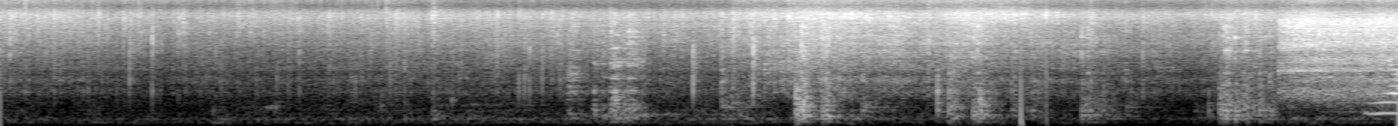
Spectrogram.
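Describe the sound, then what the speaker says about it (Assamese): Potatoes fry with masala in a pan for a homestyle mutton curry, stirred constantly with scraping strokes over a steady close sizzle that grows louder toward the end; no voices. "মছলাৰ সৈতে আলুখিনিও ভাজি লৈছোঁ।"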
